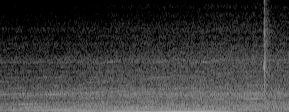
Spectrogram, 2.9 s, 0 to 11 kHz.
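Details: PDP-11/73 with a real SCSI hard disk powered from the box's power supply: a low steady whir builds and settles, then a single sharp click; sounds like normal spin-up, though the controller scan later fails to find the drive.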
